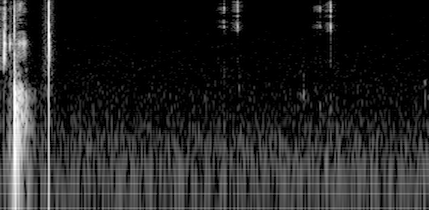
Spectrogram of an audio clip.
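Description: A sharp click about half a second in, then two faint, light double clicks later on, against a quiet room: clicking at the presenter's computer.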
